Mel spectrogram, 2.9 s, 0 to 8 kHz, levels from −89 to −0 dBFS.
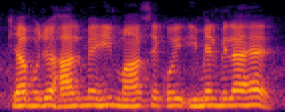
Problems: none marked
